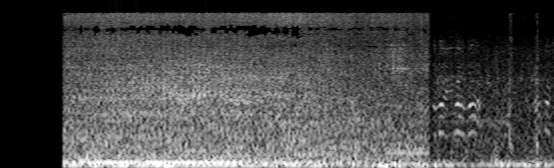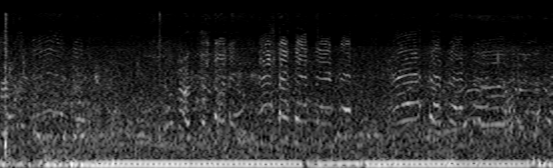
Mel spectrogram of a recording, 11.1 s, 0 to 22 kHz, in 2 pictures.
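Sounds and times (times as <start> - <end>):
engine with low hum: 0.6 - 11.0.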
